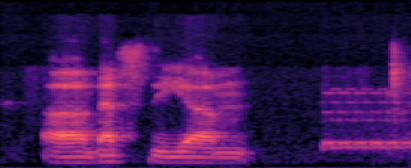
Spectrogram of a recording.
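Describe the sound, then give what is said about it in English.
A mobile phone rings with a bright, melodic electronic ringtone in three bursts, the first two longer and louder, the third a thinner, steadier tone. “I'm not sure why my phone is ringing here.”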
